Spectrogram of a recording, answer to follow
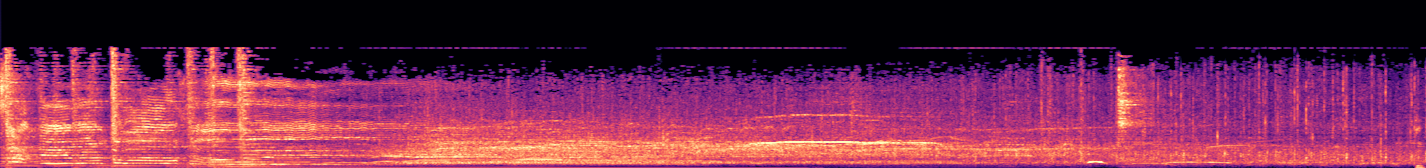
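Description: Live male singing with acoustic guitar before a stadium crowd; after a couple of seconds the song settles on a long, steady low note while the crowd cheers and applauds, with scattered whoops near the end.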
